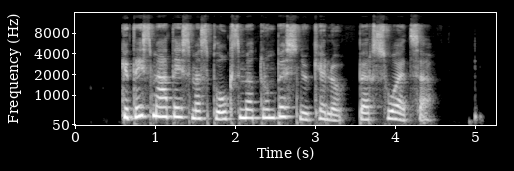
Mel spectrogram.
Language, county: Lithuanian, Vilnius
